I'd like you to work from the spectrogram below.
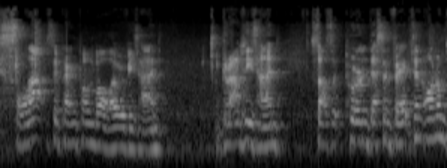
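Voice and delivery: ordinary talk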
